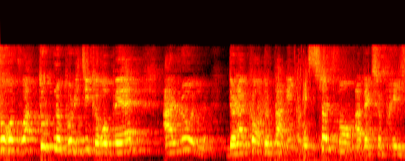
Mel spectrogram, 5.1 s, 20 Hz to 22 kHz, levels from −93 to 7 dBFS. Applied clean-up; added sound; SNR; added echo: neural separator model SepFormer DNS4.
